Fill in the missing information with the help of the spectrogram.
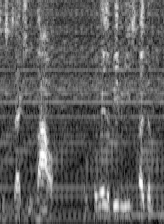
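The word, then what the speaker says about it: Laos: many many most Americans we say LA but actually the way I've been taught when I went there the way to pronounce this is actually Lao the way the vietamese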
